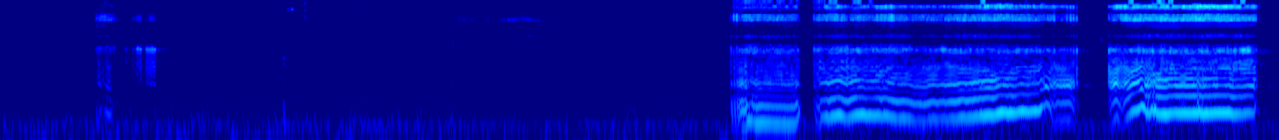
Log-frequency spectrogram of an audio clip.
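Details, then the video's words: Sleeping bulldog indoors giving two drawn-out, honking snores in the second half, each a tonal, wavering groan lasting one to two seconds, following a quiet stretch with only faint breathing. "Bulldog snores"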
